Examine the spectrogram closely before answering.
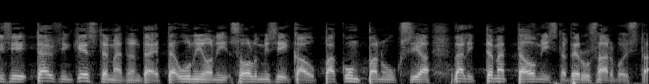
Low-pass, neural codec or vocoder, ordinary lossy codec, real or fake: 7.2 kHz; none; none; real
